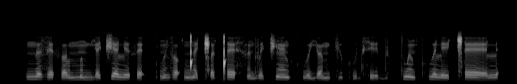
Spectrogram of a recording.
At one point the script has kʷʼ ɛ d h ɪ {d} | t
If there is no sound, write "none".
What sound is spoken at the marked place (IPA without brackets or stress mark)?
d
